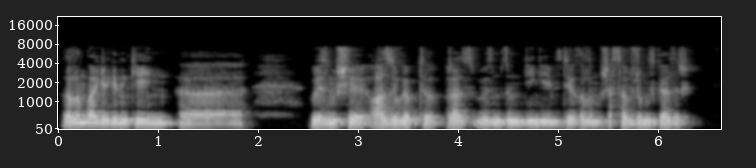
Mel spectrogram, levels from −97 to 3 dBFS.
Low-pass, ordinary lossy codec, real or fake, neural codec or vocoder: 7.2 kHz; none; real; none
